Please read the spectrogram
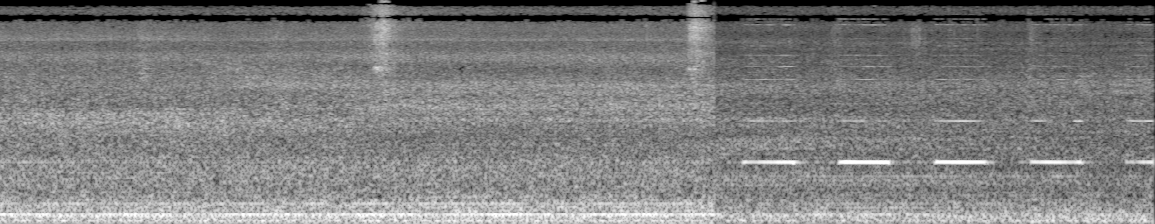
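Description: A heavy vehicle's engine hums steadily. About seven seconds in, the sound cuts to a reversing alarm beeping at one high pitch, about once a second, over a lower engine rumble.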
